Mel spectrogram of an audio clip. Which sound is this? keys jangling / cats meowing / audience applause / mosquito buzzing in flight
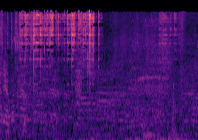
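keys jangling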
